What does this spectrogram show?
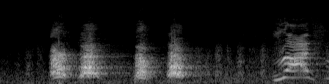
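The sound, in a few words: dog barking in video game Dragon Age 2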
